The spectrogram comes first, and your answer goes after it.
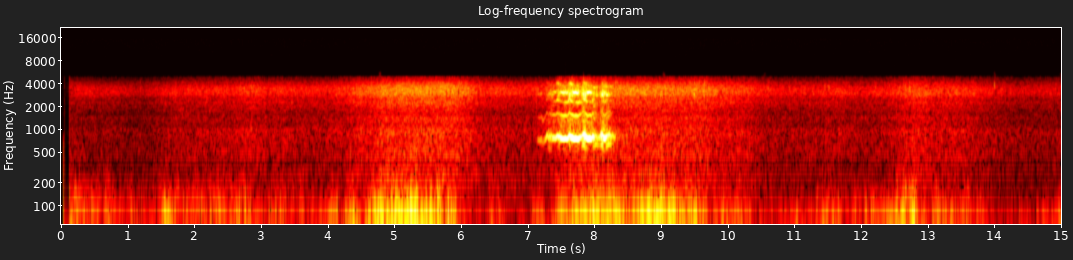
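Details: A red fox (Vulpes vulpes), possibly coughing or calling, gives a single short, hoarse, wavering cry against a steady low rumble of wind or distant traffic.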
